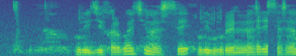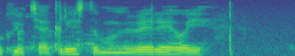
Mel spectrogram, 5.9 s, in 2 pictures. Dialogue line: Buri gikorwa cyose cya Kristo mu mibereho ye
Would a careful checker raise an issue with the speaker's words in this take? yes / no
yes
